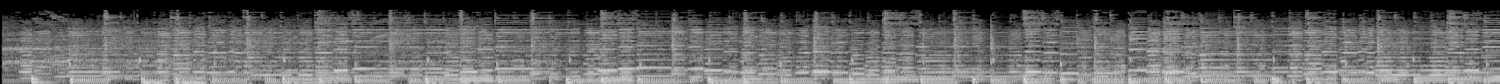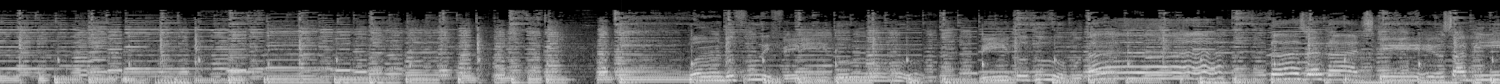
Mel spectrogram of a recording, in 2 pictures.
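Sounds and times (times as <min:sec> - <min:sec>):
live xote baião music: 0:00.0 - 0:29.9.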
